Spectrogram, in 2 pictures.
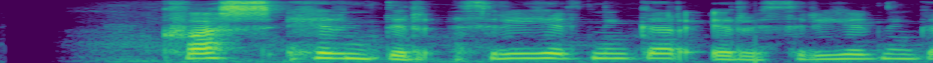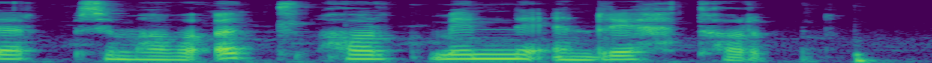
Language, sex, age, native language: Icelandic, female, 30-39, Icelandic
